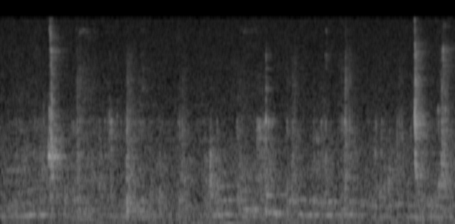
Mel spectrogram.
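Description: Mouth chewing food with the lips closed: scattered soft wet clicks and smacks, a few a second apart.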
